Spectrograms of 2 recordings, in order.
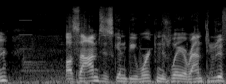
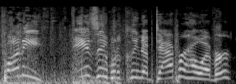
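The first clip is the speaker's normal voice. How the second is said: high loud excited call; esports caster; 12 semitones higher, 6 dB louder than usual. Real, not acted. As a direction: shout the play as it happens.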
